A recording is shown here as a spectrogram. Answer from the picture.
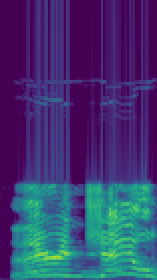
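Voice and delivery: high, loud, slow cry; dismayed cry. Acted. Pirate crying out about the jailed crew, high, loud and slow. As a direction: wail the news from the top. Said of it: "cried Dots".

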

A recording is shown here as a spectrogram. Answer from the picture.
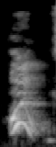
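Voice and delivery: high, short pig oink; squeaky storybook pig; piggy oink. A narrator's reading. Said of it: "said a piggy".

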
